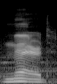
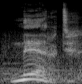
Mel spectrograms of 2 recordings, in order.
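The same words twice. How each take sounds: First: The word is said with an English pronunciation. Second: The word is said with a French pronunciation. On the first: The speaker calls it wrong. "So it's like" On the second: The speaker calls it right. "No, no, no"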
